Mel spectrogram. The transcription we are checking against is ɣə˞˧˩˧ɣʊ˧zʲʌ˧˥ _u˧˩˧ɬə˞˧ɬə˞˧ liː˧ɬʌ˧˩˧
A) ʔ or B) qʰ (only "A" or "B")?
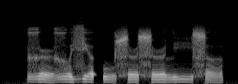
A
